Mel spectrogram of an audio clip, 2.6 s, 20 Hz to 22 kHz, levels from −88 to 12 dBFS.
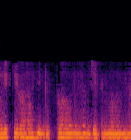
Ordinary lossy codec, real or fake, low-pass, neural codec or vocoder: MP3, 16 kbps; fake; 3.6 kHz; codec, 16 kHz, 0.5 kbps, FreqCodec, smaller model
